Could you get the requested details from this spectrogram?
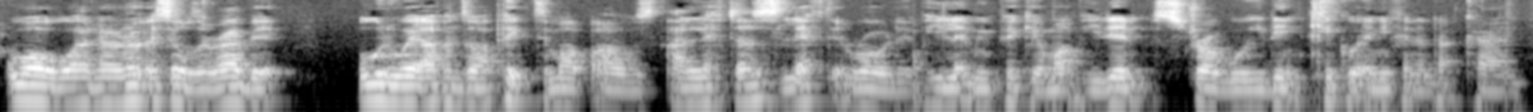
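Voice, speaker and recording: A man's voice: on the low side, flat delivery, fast talker, mellow. A young man, telling a personal story casually and acting out the other people's voices playfully. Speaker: storyteller vlogger.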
